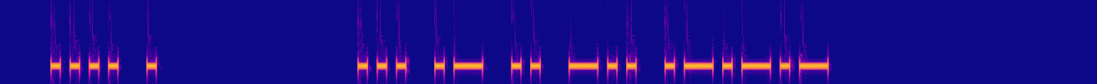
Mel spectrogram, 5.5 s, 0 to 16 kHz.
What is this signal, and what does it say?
Morse code, heard as a keyed tone, about 25 wpm, 700 Hz. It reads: HE SAID.
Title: 3x Word-Spacing - Sentences from Top 400 Words - 25wpm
